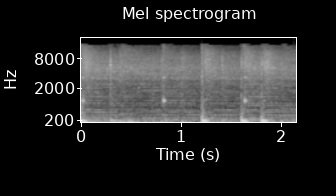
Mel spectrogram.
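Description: Live band music with a drum kit up front: sharp drum strikes about two a second over cymbal wash.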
